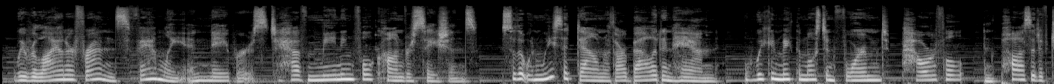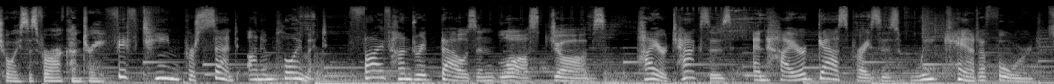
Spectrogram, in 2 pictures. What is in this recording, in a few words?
Political Commercial, female voice over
